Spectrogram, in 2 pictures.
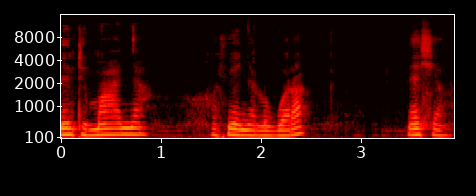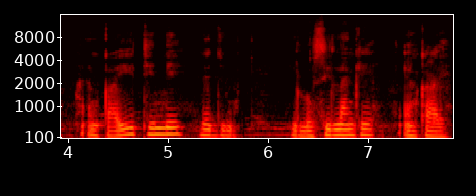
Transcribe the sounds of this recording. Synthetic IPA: ne˦nti˨ma˦ɲa˦˨ | ʃu˦e˨ɲa˨lo˨ɡʷa˨ɾa˦k | ne˦ʃa˨ŋḛ˨ŋka˨ji˦ti˦nːe˦ne˦d͡ʒi˨n˨ | i˨lo˨si˦la˦ŋke˦ḛ˨ŋka˨ɾe˨

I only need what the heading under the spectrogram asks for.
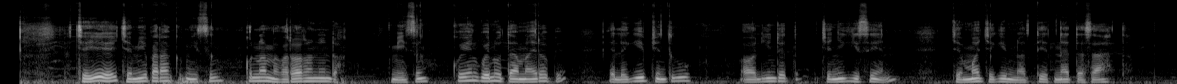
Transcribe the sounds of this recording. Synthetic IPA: t͡ʃe˨je˦t͡ʃe˨mi˦pa˦ɾa˦kmi˨si˦ŋku˦nɔ˦mɛ˨kɔ˨ɾɔ˦ɾɔ˦ni˦ndɔ˨mi˨si˦ŋko˦je˦nkwe˨˦nu˦ta˨mna˨jɾo˦pe˦ | e˨le˨k̬i˦p̚t͡ʃi˨ntu˦ku˦k | ɔ˨li˦nde˦tt͡ʃe˨ɲi˦k̬i˨se˦˨n | t͡ʃe˨mɔ˦t͡ʃe˨k̬i˦mnɔ˨tːe˦tnɛ˦˨tɛ˨sa˦t

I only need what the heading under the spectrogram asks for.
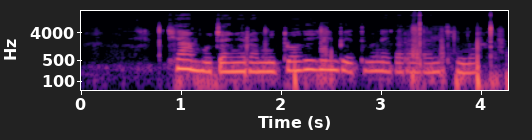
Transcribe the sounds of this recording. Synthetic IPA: kʰja˦mu˨t͡ʃʼa˨ɲɔ˨ɾa˨mi˨t̪wa˦ki˦kɛ˦mbe˨t̪u˦nɛ˨ka˨ɾa˨ɾa˦nkʰi˨mwa˦

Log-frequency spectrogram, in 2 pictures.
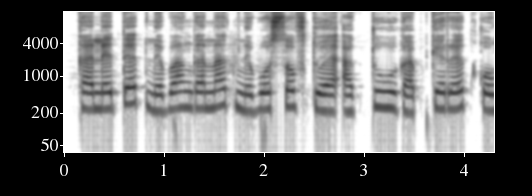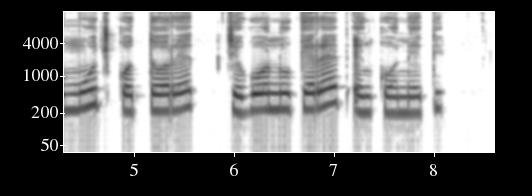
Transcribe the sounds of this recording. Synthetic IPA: ka˨nɛ˨t̪ɛ˦t̪nɛ˨βa˦ŋɡa˦na˦t̪nɛ˨βɔ˦sɔ˦ftwɛ˨ʔa˨k̚tu˦ɣa˨p̚kɛ˦ɾɛ˦t̪kɔ˨mu˦t͡ʃkɔ˨t̪ɔ˨ɾɛ˦t̪̚ | t͡ʃe˨ɣo˦nu˦kɛɾɛ˦t̪ɛ˨ŋkɔ˨nɛ˨ti˦

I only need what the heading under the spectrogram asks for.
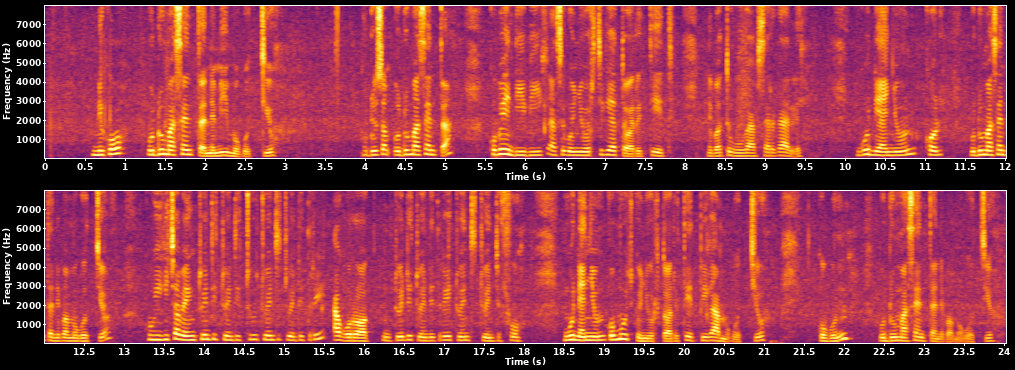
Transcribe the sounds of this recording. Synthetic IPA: ni˨ko˦ | o˦du˦ma˨sɛ˦nta˨nɛ˨mi˦mo˨ɡo˨tːi˨o˦ | o˨du˦o˨du˦ma˨sɛ˦nta˨ | ko˦be˦ndi˨bi˦ka˨sɪ˦ko˨˦ɲo˦ɾt͡ʃi˦kɪ˦a˦tɔ˨ɾe˨te˦t | nɪ˨ba˨to˦ɡu˨ka˨bsɛ˦ɾɡa˦˨lɪ˨ | ŋɡu˦nɪ˨a˨ɲʊ˦nko˦ | o˨du˦ma˨sɛ˦nta˨nɪ˨ba˨mo˨ɡo˨tjo˦ | ku˦ki˦ki˦t͡ʃa˦βɛ˨ŋtwɛ˦nti˦twɛ˨nti˨tu˦twɛ˦nti˦twɛ˨nti˦θɾi˦a˦ɡʊ˨ɾɔ˨kŋtwɛ˦nti˦twɛ˨nti˨tɾi˦twɛ˦nti̥˦twɛ˨nti˨fo˦ | ŋɡu˦ni˨a˨ɲu˦nko˦mu˦t͡ʃko˨ɲo˨ɾtɔ˨ɾi˨te˦t̚pi˦ka˨mo̰˨ɡo̰˨tjo˦ | ko˨bu˨n | o˨du˦ma˨sɛ˦nta˨nɪ̰˨ba̰˨mo̰ɡo̰˨tjo˦

